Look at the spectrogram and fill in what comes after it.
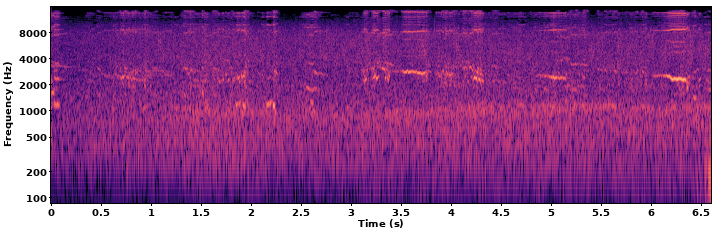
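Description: Birds chirping, a scatter of short whistled calls over a steady rushing background noise.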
